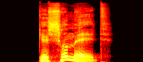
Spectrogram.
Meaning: past participle of schummeln
- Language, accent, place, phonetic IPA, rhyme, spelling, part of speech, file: German, Germany, Berlin, [ɡəˈʃʊml̩t], -ʊml̩t, geschummelt, verb, De-geschummelt.ogg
